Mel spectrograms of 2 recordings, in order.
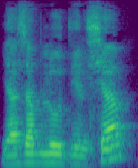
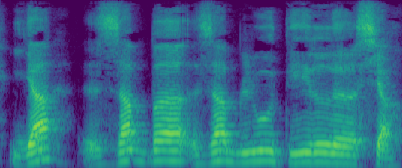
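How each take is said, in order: First: Said in the usual way. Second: Slow, syllable by syllable; slow demo. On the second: Shown as a demonstration. Teacher to French learners, slowly sounding out заблудился. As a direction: spell out заблудился slowly for students. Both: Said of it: "Voilà, vous avez la prononciation".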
